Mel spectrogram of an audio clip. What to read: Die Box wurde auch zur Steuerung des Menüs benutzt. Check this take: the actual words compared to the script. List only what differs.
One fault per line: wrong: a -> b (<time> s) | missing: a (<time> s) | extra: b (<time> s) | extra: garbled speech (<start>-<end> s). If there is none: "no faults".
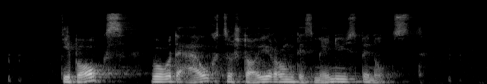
no faults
